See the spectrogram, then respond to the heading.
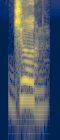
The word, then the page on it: john: Indian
